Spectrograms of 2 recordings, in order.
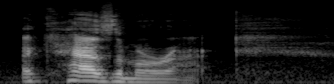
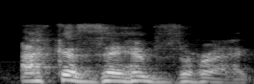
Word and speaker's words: Akazamzarak: So, all right, we have Silas Darkmoon, Syndragosa, Edwin Van Cleef, or the Great Akazamarak. Akazamzarak. Oh my god. Whatever. You butchered that.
